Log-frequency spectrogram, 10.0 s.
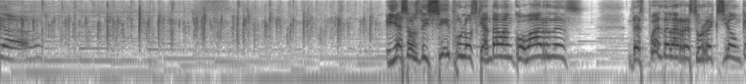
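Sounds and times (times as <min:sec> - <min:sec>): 
audience applause: 0:00.0 - 0:05.2
speech: 0:05.2 - 0:07.8, 0:08.4 - 0:09.9.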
